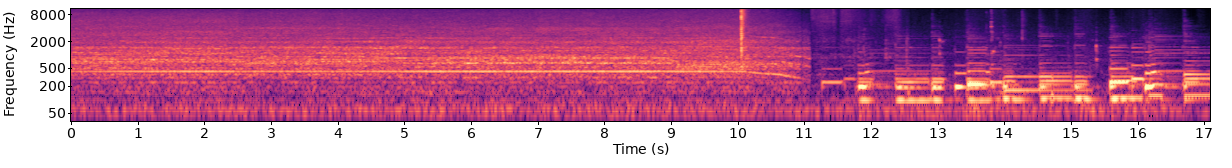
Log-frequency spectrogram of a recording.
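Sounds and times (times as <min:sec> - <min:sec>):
hair dryer blowing: 0:00.0 - 0:11.7
hair dryer switch click: 0:09.9 - 0:10.4.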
